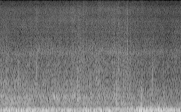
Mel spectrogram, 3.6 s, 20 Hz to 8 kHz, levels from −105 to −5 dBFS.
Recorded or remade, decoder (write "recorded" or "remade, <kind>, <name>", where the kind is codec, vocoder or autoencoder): remade, codec, ZipCodec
